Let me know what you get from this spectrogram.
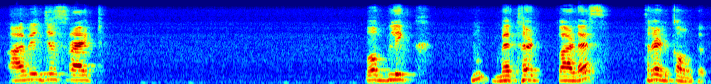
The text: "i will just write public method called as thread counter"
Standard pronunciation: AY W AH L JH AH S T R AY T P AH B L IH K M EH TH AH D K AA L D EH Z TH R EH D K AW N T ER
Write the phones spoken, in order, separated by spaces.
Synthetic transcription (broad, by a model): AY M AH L JH AH S T R AY T P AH B L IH K M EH T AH D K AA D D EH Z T R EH D K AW N T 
